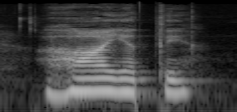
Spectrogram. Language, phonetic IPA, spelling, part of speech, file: Ukrainian, [ˈɦajɐte], гаяти, verb, Uk-гаяти.ogg
- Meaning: 1. to detain, to keep back, to stop (somebody) 2. to waste (time)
